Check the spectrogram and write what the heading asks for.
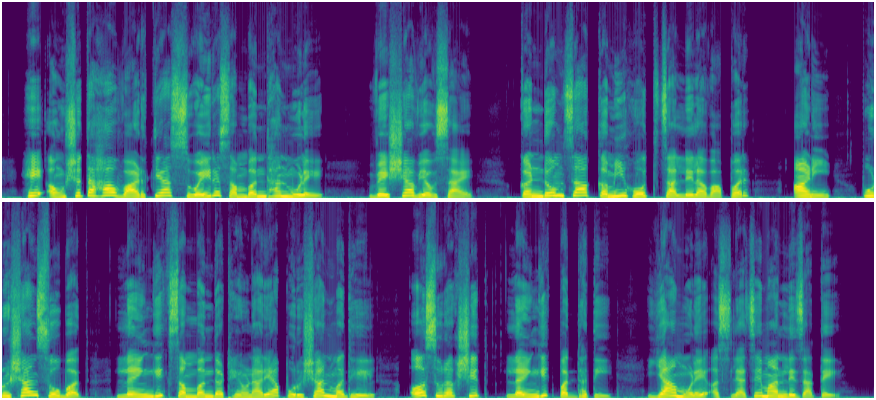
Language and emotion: Marathi, neutral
